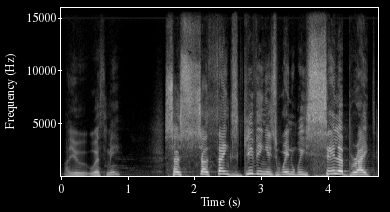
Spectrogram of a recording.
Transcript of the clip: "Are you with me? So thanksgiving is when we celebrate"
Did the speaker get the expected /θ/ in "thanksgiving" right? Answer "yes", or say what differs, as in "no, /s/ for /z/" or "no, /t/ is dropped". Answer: yes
